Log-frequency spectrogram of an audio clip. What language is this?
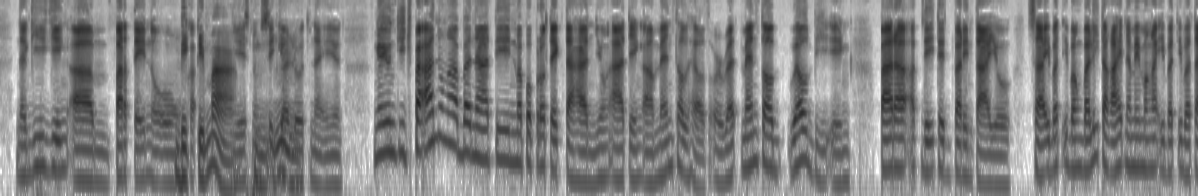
Filipino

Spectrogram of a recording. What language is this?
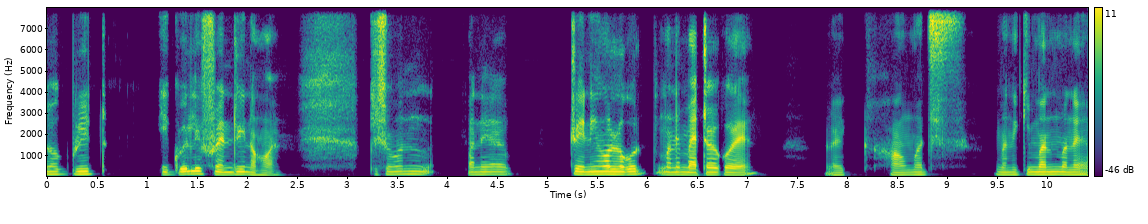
Maria (India)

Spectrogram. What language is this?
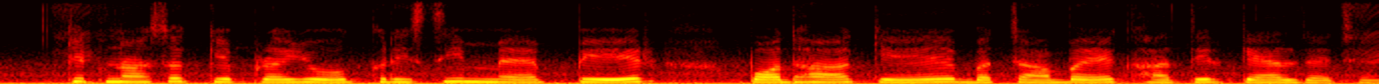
Maithili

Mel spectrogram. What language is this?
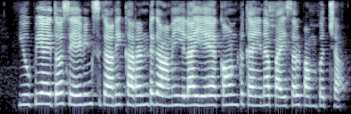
Telugu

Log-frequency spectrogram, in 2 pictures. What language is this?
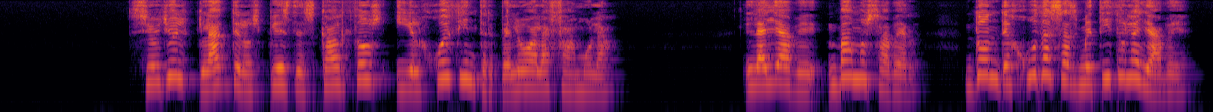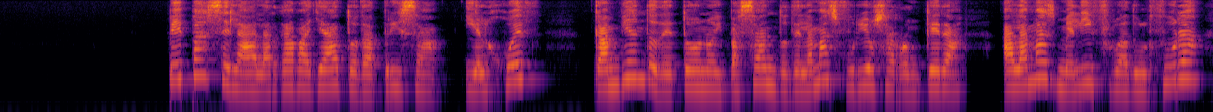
Spanish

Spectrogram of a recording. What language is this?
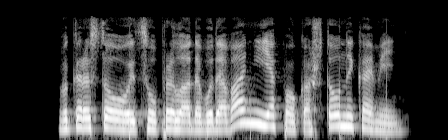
Belarusian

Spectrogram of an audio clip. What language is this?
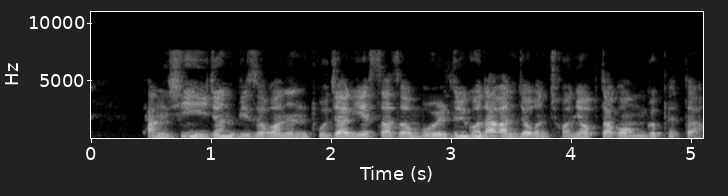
Korean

